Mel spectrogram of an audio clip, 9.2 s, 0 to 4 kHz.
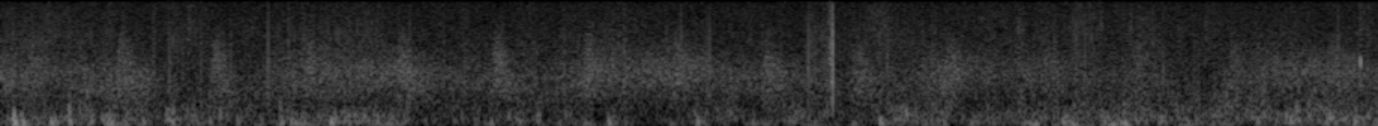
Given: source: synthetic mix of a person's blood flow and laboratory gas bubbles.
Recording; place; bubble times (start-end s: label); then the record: Doppler ultrasound of blood flow; subclavian vein
9.04-9.15 s: bubbles
From the record:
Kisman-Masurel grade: 111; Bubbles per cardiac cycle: 1 to 2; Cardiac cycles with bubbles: 1 to 10%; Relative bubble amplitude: barely perceptible (0.100 to 0.250); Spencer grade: 1 (occasional bubble signal discernible with the cardiac motion signal, with majority of cardiac periods free of bubbles); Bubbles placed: anywhere in the cardiac cycle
